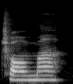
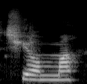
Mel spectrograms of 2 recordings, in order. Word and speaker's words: Chioma: My name is not Choma. Oh, My name is Chioma.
